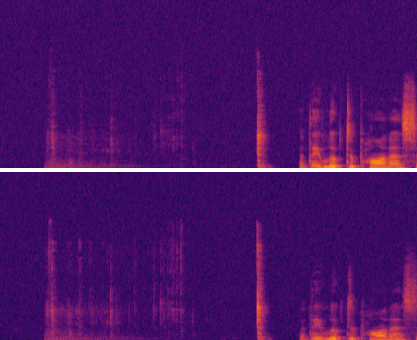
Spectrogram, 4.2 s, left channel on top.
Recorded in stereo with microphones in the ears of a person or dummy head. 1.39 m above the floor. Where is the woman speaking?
65° left (ahead or behind), 1.0 m.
